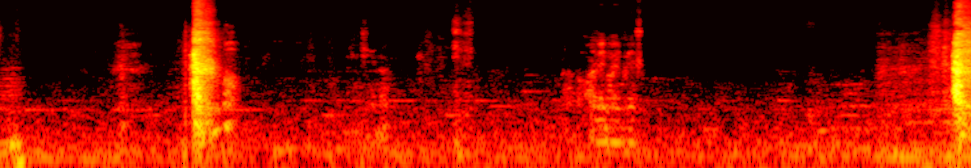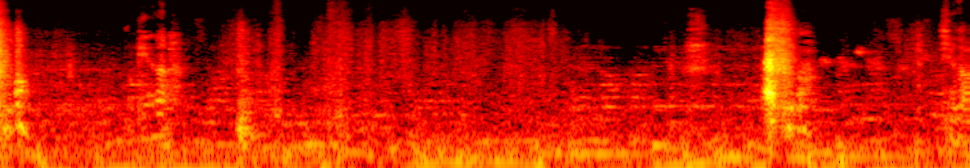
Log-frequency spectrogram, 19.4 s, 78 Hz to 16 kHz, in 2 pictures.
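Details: Three sharp, explosive sneezes spaced several seconds apart, triggered by a COVID-19 nasal swab test, with faint music and voices behind.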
